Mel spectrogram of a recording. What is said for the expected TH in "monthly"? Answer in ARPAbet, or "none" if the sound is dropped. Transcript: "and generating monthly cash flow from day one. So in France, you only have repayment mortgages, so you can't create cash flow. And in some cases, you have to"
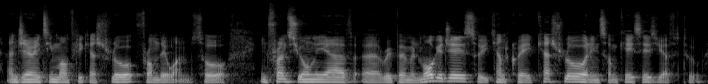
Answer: F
